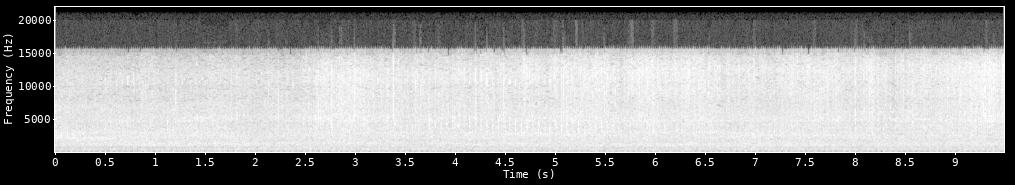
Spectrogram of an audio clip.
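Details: 1969 Gravely C8 tractor, morning run after no-high-range repair: steady single-cylinder chug at constant speed, even firing, no knocks or grinding. Runs normally.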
